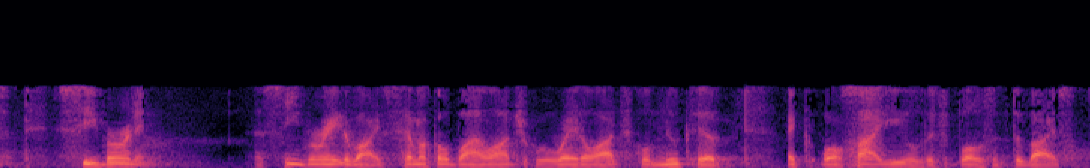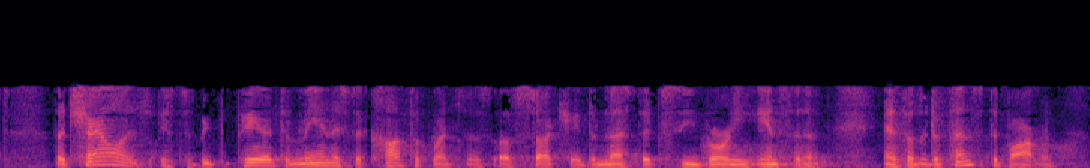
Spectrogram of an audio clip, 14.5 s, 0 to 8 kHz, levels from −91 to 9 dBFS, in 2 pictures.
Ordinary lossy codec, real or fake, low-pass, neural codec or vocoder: AAC, 16 kbps; fake; 7.2 kHz; codec, 16 kHz, 1 kbps, FunCodec, trained on LibriTTS, 50 frames a second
